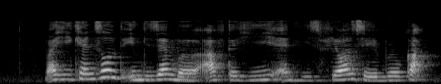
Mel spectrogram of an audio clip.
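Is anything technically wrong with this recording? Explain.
Yes. From about 1.32 s to the end, the speech switches abruptly to an adaptive stream at a lower bitrate. There's no gap, just a sudden drop in quality. The player seems to have hit a slow connection and fallen back to a much leaner encoding. What you hear fits a move from a roughly 96 kbit/s AAC stream to a 16 kbit/s HE-AAC one: coding artefacts rise.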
